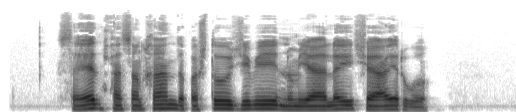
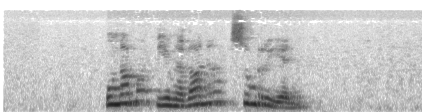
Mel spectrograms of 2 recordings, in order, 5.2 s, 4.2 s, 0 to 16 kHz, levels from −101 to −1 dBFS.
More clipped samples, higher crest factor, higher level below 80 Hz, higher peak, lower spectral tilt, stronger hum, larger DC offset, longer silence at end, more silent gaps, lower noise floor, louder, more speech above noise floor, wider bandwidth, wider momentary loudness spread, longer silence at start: neither; about the same, 18 dB vs 16 dB; first, -58 dBFS vs -70 dBFS; first, -4 dBFS vs -12 dBFS; first, -7.5 dB/octave vs -5 dB/octave; neither; neither; second, 0.9 s vs 1.15 s; neither; first, -75 dBFS vs -63 dBFS; first, -21 LUFS vs -26 LUFS; first, 54 dB vs 38 dB; second, 9.2 kHz vs 11.5 kHz; about the same, 7 LU vs 8 LU; second, 0.6 s vs 1.05 s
